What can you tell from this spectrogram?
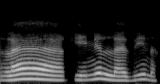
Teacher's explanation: lam fathah di depannya ada alif ada alif kecilnya. Maka di situ panjanglah dua harakat.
